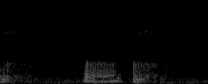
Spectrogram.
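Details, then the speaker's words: Sleeping baby snoring after feeding, with short, low rattling snores, three in about two seconds, in a quiet room. "这个视频主要就是让你们听一下这个呼噜声。"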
